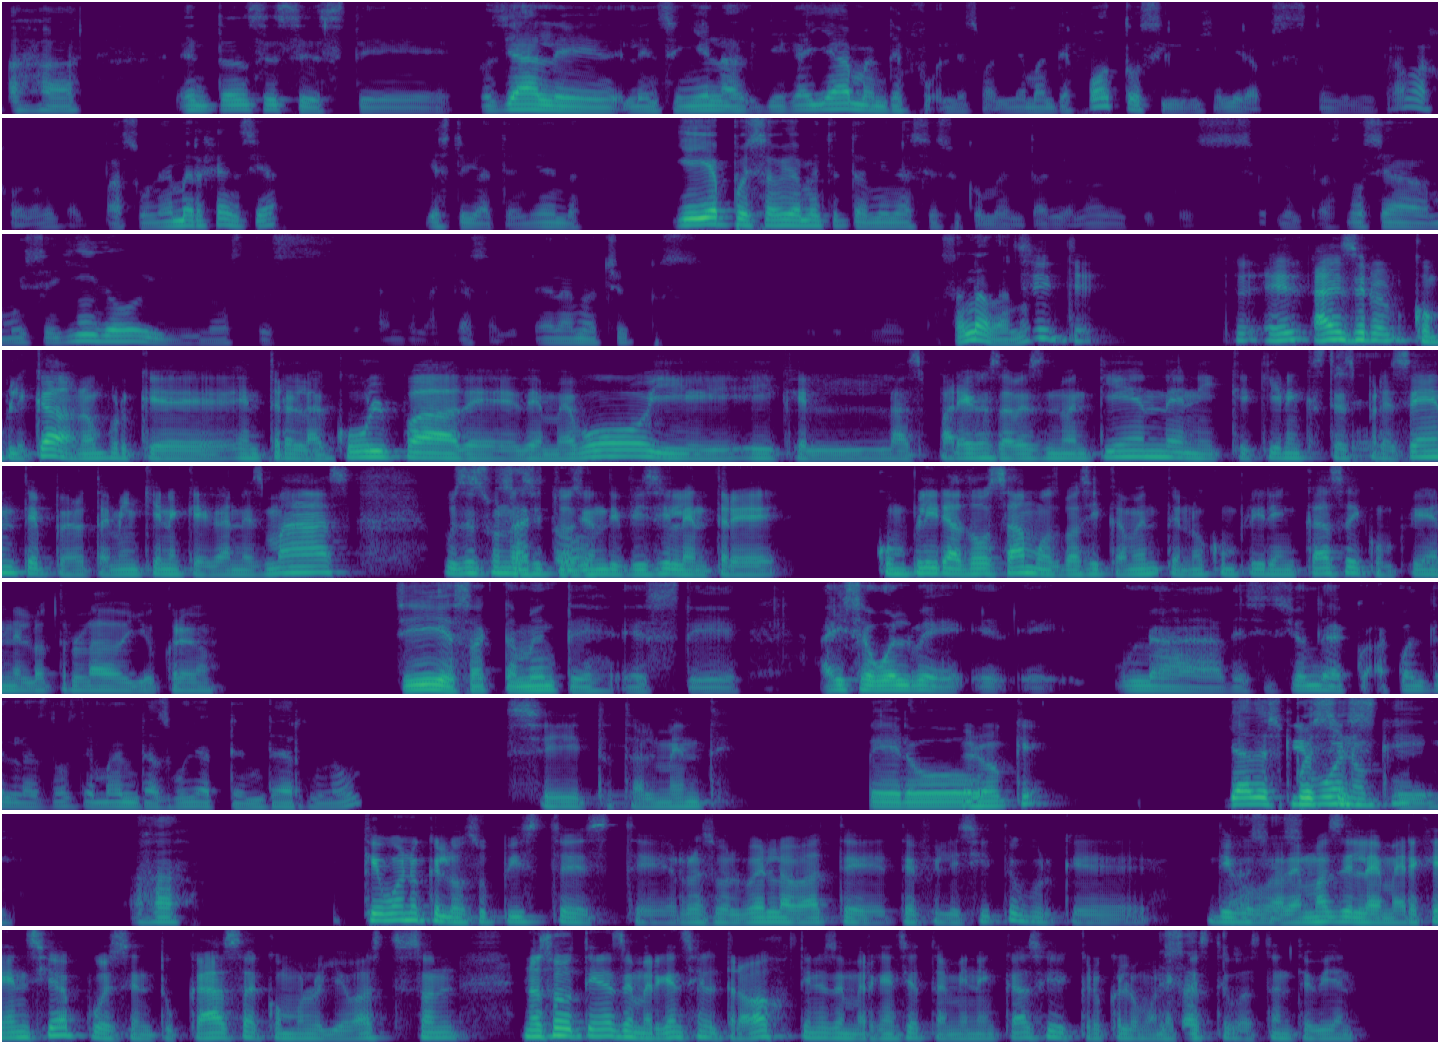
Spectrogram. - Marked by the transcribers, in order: unintelligible speech
- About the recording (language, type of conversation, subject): Spanish, podcast, ¿Cómo priorizas tu tiempo entre el trabajo y la familia?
